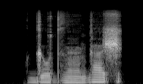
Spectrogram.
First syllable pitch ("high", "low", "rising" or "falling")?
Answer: low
